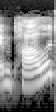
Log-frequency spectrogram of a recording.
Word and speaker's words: Impala: And before we get started, and this will probably get cut, I've just realized we say Impala differently.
